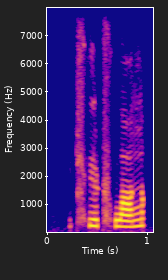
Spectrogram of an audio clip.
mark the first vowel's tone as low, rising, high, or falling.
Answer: rising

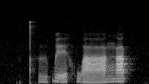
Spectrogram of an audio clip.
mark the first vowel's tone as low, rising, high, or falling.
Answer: rising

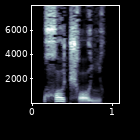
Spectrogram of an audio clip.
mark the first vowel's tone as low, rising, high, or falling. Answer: high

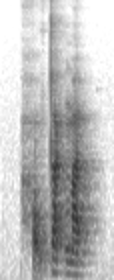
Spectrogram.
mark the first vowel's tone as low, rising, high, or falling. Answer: rising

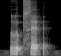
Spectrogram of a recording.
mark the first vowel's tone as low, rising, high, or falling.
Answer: high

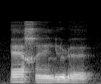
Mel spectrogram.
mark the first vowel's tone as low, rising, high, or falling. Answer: high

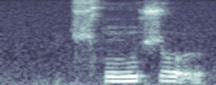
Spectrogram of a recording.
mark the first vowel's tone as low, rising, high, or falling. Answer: high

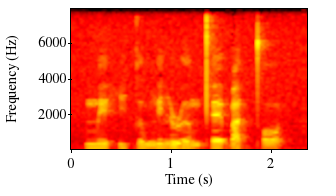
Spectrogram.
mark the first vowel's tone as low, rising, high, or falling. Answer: low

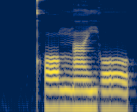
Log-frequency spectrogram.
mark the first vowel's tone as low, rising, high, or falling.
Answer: high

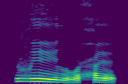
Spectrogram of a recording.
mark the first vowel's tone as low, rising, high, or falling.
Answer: falling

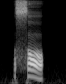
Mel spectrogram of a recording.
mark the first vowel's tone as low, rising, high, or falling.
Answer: falling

